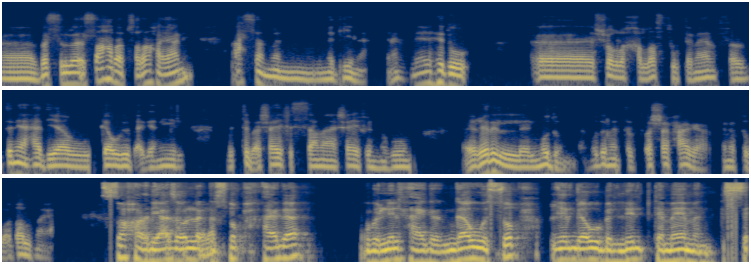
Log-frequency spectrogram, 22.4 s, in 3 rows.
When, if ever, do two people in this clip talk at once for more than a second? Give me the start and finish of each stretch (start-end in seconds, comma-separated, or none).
none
